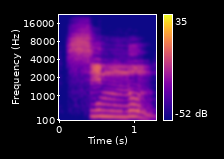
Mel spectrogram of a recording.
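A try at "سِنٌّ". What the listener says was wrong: Sinnun. Il y a la shadda là. Il faut appuyer un peu. Il faut respecter la shadda.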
